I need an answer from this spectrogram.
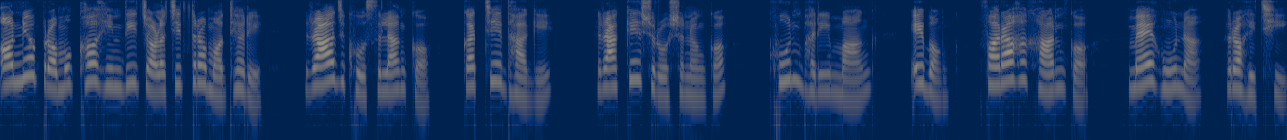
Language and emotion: Odia, neutral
